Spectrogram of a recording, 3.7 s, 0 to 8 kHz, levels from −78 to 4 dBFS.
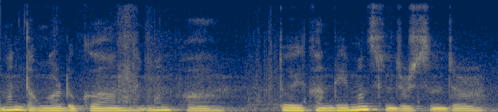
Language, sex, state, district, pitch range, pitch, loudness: Nagamese, female, Nagaland, Kohima, 140-165 Hz, 145 Hz, -14 LUFS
